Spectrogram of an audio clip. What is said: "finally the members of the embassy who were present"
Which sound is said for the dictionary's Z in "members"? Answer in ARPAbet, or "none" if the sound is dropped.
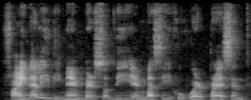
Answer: S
